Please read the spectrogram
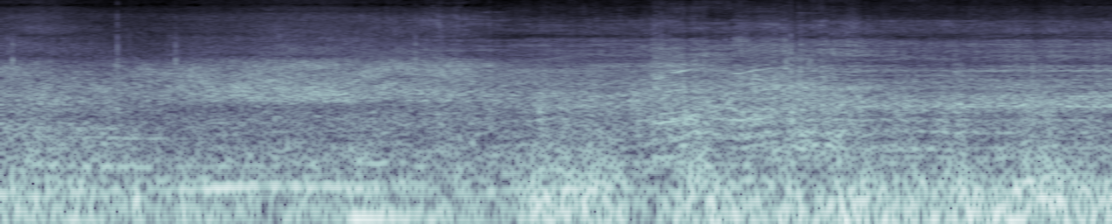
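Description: Wind rushing over the microphone of a rider on a moving Talaria Sting R electric dirt bike: a steady rush with a heavy low rumble, and a faint rising whine about five seconds in.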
